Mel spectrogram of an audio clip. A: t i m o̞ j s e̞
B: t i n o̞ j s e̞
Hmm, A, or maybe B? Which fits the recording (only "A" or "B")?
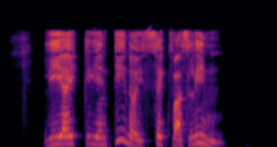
B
